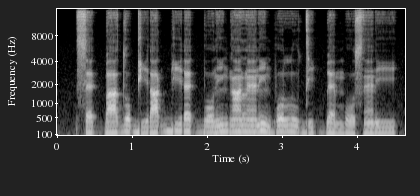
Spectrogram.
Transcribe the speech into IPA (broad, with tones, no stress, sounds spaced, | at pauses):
s ɛ˨ ɡ͡b a˨ d o˧ ɡ i˨ ɾ a˨˦ ɡ͡b i˦ ɾ ɛ˦˨ ɡ͡b o˧ ɾ ĩ˦ ɡ ã˦ l ɛ̃˦ ɾ ĩ˦˨ b o˨˦ l u˦˨ d i˨˦ ɡ͡b ɛ˧ m o˨ s ɛ̃˨˦ ɾ i˦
